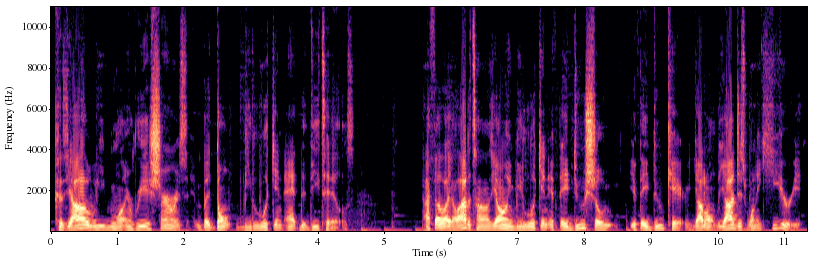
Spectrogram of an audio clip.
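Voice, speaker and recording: A man's voice: medium pitch, moderate pace, fairly bright tone, husky, soft background music. A man in his twenties hosting a solo podcast, talking bluntly in slangy, profane, repetitive casual speech. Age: 20s. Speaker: podcast host.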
